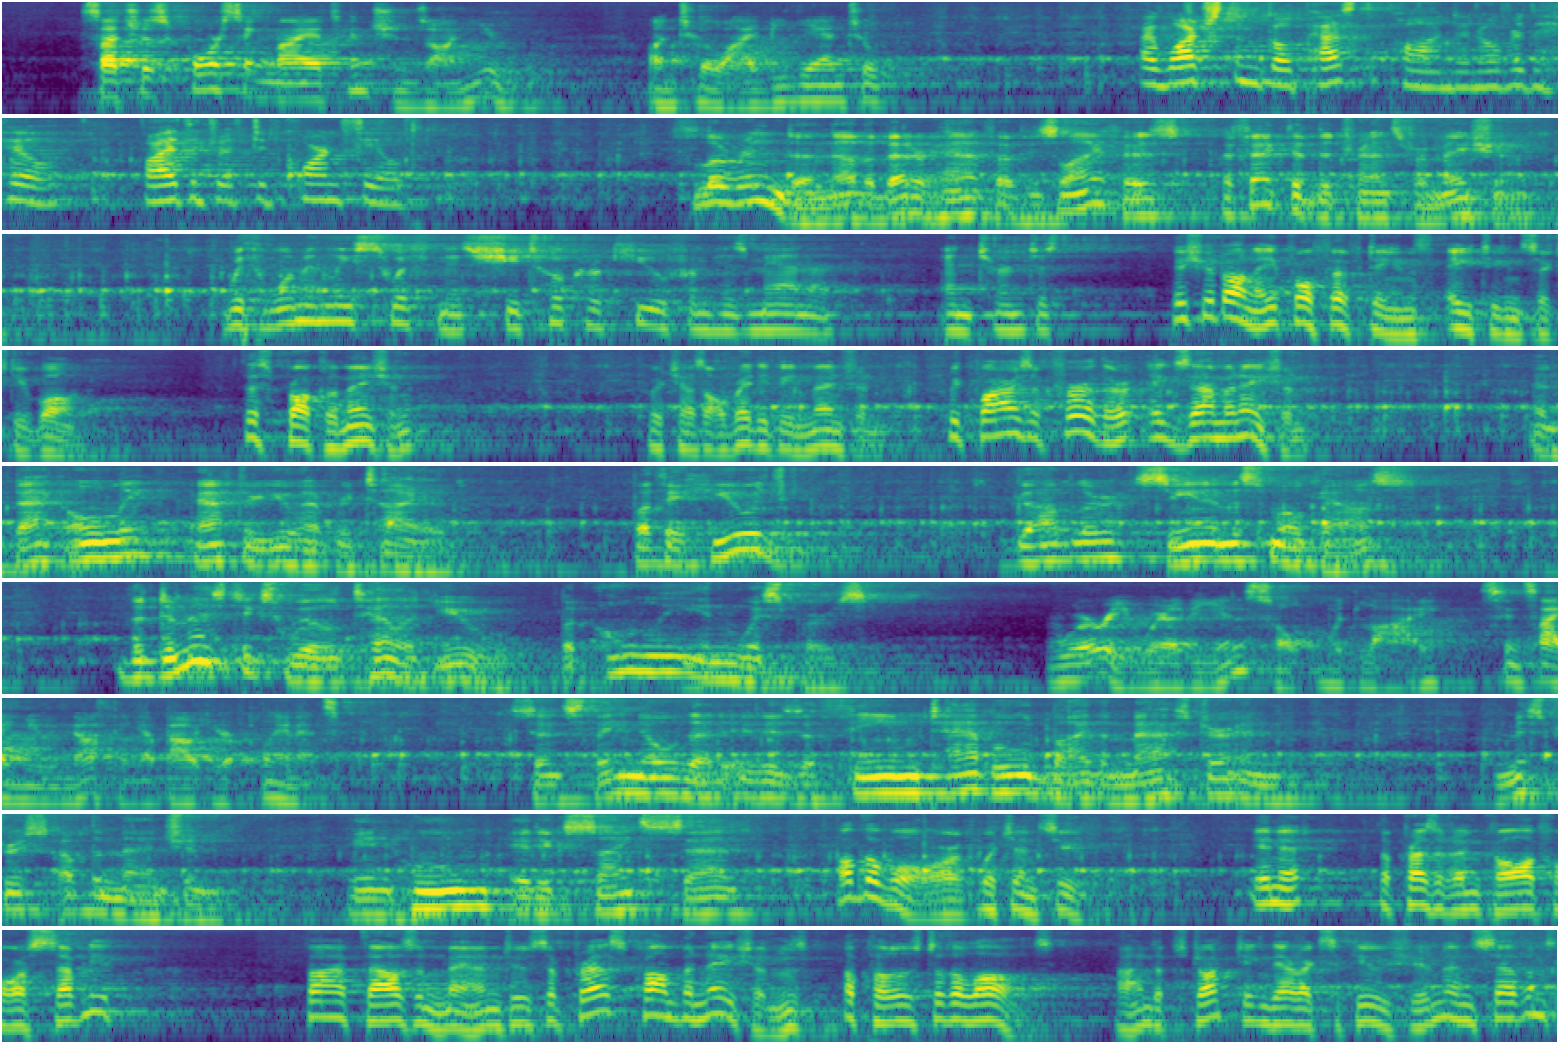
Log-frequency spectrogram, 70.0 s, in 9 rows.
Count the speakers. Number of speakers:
5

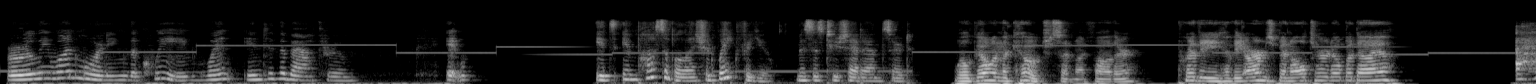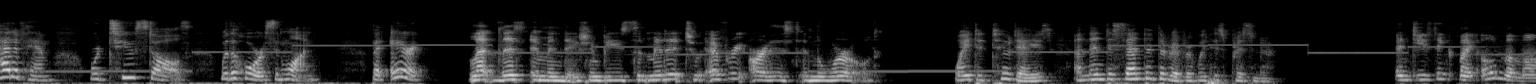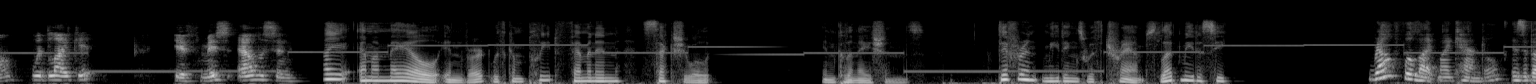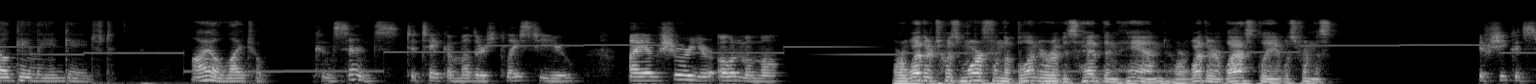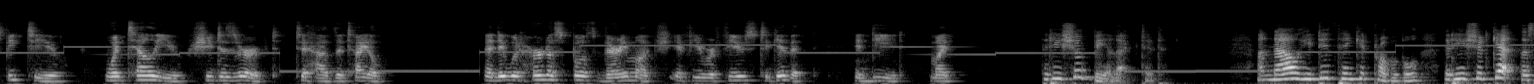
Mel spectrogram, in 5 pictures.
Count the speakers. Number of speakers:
8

